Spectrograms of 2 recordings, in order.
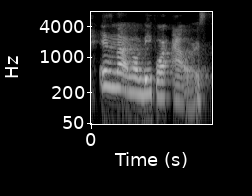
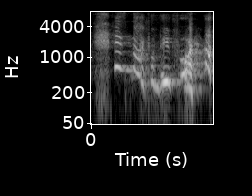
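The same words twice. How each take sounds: First: Said in the usual way. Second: High, squeaky words broken by laughter; "hours" lost in a high wheezing laugh. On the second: Real, not acted. Host reassuring viewers on length, too tickled to finish. First try collapses into laughter.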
